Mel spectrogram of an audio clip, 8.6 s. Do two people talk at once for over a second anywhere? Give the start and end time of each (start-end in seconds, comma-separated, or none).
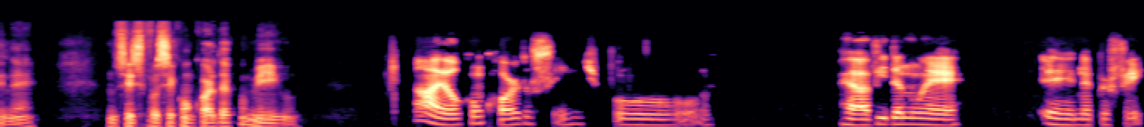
none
